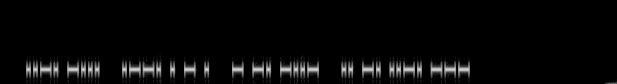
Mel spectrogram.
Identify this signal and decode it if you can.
Morse code, heard as a keyed tone, about 34 wpm, 700 Hz. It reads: FB PETE TNX INFO
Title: Practice QSO - Exchange 3 - More Info - 35wpm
